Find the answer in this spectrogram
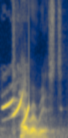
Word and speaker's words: terrorist: ผู้ ก่อ การ ร้าย terrorist 2 คำ นี้ มี เส้น บาง ๆ อยู่ นะ ครับ ใน การ ออก เสียง คือ พยางค์ 2 พยางค์ tourist นัก ท่อง เที่ยว กับ terrorist 3 พยางค ครับ ผม น่ะ กลัว กลัว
